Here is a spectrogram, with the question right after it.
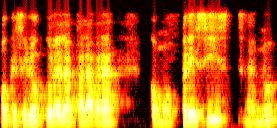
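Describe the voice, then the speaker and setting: A man's high-pitched voice with a Mexican accent, a fairly quick pace and monotone, flat intonation. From Mexico, Veracruz. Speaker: moderator. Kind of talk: interview. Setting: video call. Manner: halting.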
